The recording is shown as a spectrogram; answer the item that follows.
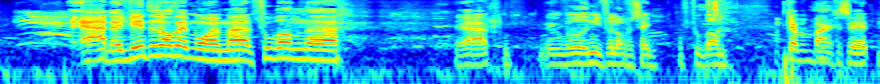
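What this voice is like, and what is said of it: Regional Coevorden (Drents) Dutch accent. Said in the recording (Dutch): “dit accent vanuit het mooie Coevorden”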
